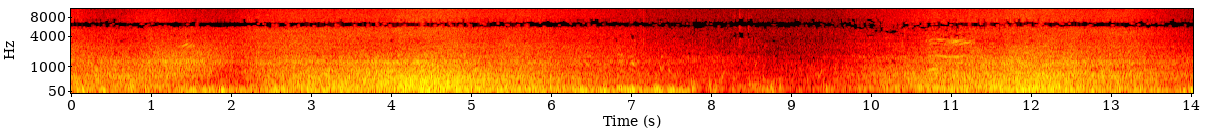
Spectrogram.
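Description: Sea surf: waves washing in and drawing back, swelling twice and easing off in between.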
